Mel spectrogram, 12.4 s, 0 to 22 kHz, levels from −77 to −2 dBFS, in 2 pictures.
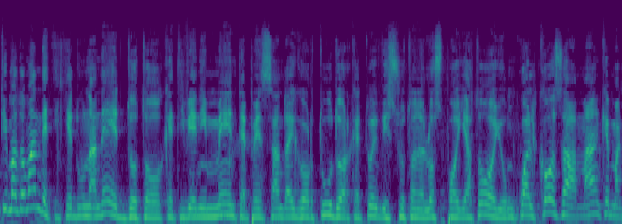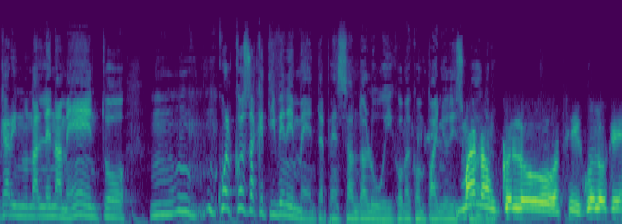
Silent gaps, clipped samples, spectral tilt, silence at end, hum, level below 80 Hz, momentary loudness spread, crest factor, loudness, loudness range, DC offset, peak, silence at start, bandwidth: none; under 0.1%; -5 dB/octave; 0 s; none; -54 dBFS; 11 LU; 20 dB; -27 LUFS; 6 LU; under 0.1%; -6 dBFS; 0 s; 15 kHz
